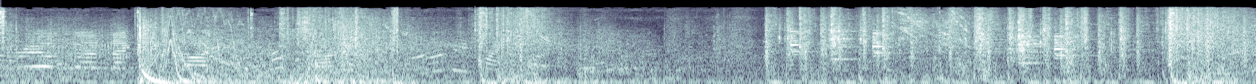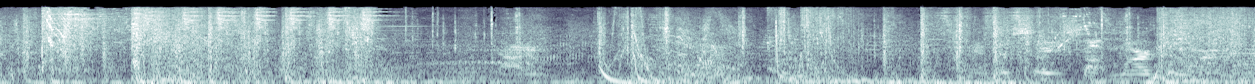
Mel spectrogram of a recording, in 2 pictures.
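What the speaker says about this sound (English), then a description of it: "This guy's trying to shoot me with a rail gun" Railgun fire and other weapon blasts in the Fortnite video game come as a dense, loud run of booms and bursts, with a voice speaking over the gunfire.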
